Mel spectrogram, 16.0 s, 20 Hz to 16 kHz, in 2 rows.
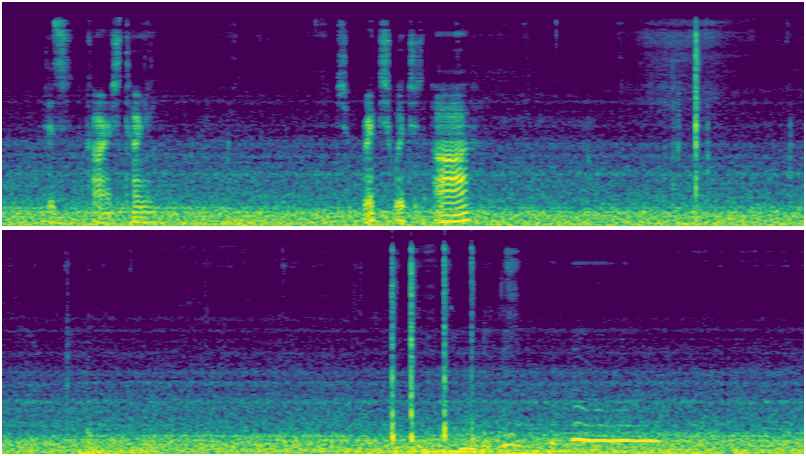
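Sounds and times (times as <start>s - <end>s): vehicle rumble: 0.0s - 16.0s.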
